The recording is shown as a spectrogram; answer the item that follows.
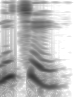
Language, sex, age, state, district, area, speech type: Bengali, female, 30-45, West Bengal, Purba Bardhaman, urban, read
